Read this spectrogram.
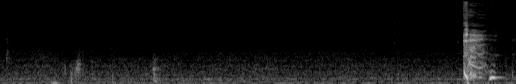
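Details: A short double cough in a quiet room from a person with cough-variant asthma, a lingering cough after bronchitis a couple of weeks earlier.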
